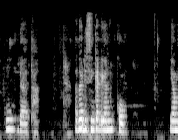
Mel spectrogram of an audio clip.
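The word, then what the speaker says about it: coup d'état: Pengucapannya adalah coup d'etat atau disingkat dengan coup, yang berarti merobohkan legitimasi atau pukulan terhadap negara.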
